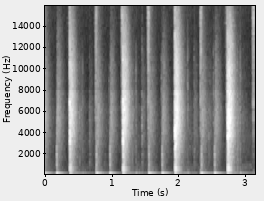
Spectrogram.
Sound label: Brushed Drum Loops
